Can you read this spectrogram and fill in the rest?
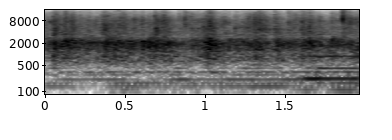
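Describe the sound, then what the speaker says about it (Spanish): A church congregation applauds steadily throughout, a dense even wash of clapping with a faint voice underneath. "Denle ese aplauso al Señor."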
